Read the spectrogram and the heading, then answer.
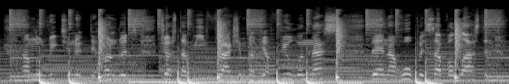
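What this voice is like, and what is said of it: Scottish accent. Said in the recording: “People say I lack skills just because of my accent ... this passion I've got for the Scottish rap shit”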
